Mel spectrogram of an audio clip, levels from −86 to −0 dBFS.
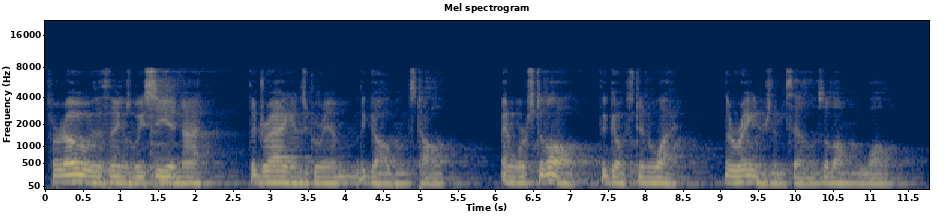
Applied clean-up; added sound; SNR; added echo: none; Piano; 16 dB; reverberation time 1.7 s.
